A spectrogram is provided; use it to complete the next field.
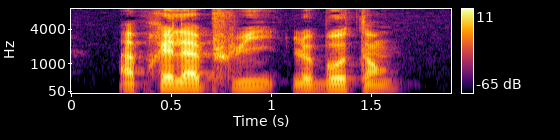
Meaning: every cloud has a silver lining
- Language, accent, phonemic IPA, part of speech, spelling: French, France, /a.pʁɛ la plɥi | lə bo tɑ̃/, proverb, après la pluie, le beau temps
